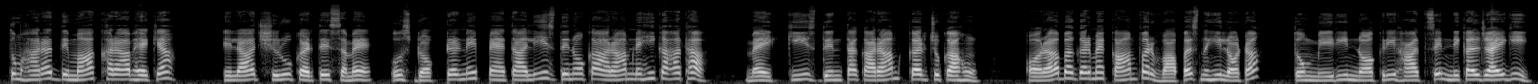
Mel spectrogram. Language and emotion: Hindi, angry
